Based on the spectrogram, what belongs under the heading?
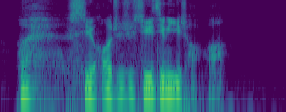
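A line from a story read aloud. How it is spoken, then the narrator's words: Soft sigh. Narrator (Chinese): 孙尚义轻叹了一声，说道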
